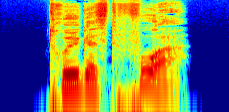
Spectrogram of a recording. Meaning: second-person singular subjunctive II of vortragen
- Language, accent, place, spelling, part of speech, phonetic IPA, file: German, Germany, Berlin, trügest vor, verb, [ˌtʁyːɡəst ˈfoːɐ̯], De-trügest vor.ogg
